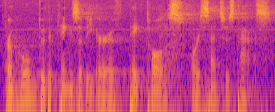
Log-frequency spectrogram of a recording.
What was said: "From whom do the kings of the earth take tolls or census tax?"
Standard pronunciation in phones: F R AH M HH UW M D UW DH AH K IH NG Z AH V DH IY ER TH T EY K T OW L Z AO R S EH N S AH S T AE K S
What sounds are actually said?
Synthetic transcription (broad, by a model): F R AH M HH UW M D UW DH AH K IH NG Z AH V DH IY ER TH T EY K T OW L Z AO R S EH N S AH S T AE K S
